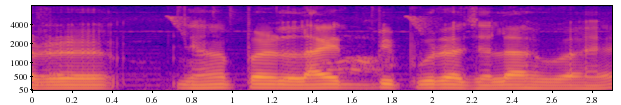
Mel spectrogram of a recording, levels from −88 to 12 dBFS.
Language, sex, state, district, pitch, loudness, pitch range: Hindi, male, Arunachal Pradesh, Longding, 115 Hz, -19 LUFS, 105-120 Hz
